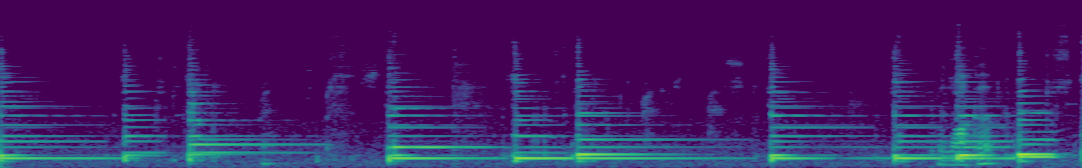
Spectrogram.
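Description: A plucked string instrument, likely ukulele, plays a verse mixing single open-string notes and strummed chords, each attack ringing and decaying in an unhurried rhythm, close and clean with no talking.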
